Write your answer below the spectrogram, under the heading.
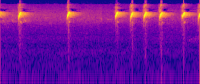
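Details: Siri-siri giving sharp high chips, tutor song for cage birds, two isolated notes followed by a quicker even series of five.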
